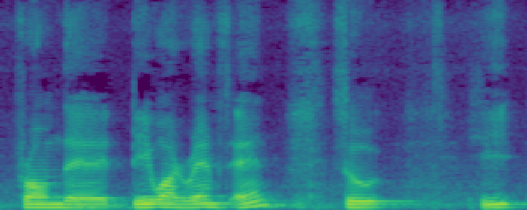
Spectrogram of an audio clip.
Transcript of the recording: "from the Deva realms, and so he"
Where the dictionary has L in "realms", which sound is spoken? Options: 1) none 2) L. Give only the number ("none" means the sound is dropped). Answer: 1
